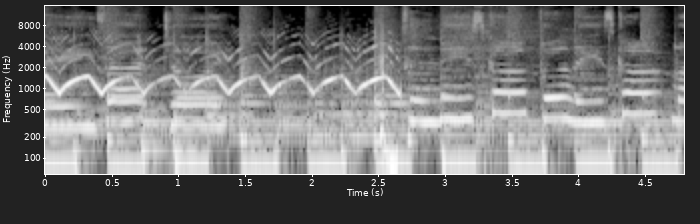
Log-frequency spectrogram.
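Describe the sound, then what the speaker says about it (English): A looping police car siren wails up and down in steady cycles inside a children's nursery song, loud over a bouncy musical backing, with no voices during it. "Police car, I love my police car."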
